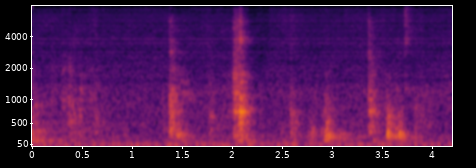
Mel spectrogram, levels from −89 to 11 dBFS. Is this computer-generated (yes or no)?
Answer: yes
